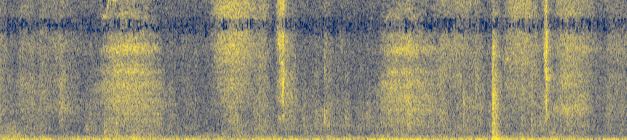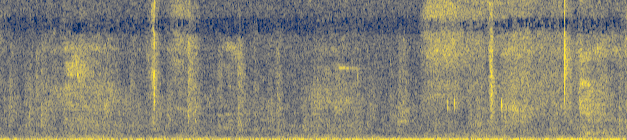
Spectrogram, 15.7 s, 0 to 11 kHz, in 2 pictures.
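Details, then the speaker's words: Auscultation between the scapulae and beside the sternum at the 1st–2nd intercostal spaces: soft, steady breath sounds of moderate intensity and medium pitch; normal bronchovesicular breath sounds. "Ahora, el murmullo broncovesicular. Este es un sonido de intensidad moderada y tono medio. Se localiza entre las escápulas y por fuera del esternón, entre el primer y segundo espacio intercostal."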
